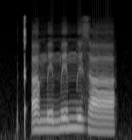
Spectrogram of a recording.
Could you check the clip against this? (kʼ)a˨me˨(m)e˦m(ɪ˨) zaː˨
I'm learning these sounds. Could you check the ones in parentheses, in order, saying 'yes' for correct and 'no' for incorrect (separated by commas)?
yes, yes, no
